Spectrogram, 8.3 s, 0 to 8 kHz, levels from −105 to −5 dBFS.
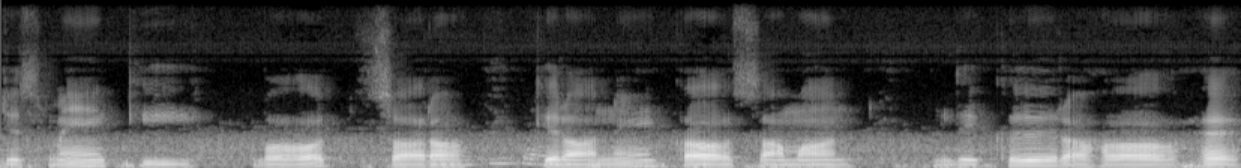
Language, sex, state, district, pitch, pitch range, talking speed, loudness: Hindi, male, Madhya Pradesh, Umaria, 110 Hz, 105-125 Hz, 70 wpm, -20 LUFS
